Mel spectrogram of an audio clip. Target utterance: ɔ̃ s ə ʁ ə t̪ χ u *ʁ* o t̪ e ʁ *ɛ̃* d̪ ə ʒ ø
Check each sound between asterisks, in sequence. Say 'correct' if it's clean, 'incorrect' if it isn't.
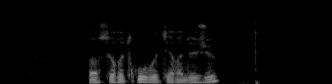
incorrect: v, correct

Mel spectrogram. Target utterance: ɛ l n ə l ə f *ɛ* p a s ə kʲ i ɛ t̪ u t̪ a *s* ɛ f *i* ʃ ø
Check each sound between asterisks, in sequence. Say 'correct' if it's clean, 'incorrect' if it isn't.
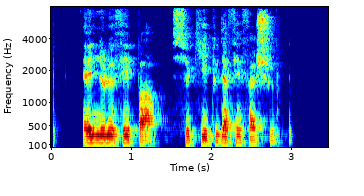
correct, incorrect: f, incorrect: a

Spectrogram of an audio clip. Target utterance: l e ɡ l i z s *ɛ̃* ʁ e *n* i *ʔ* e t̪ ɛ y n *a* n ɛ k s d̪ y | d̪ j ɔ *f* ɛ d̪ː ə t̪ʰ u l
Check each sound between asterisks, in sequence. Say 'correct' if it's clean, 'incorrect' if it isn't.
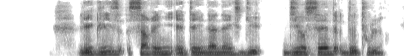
correct, incorrect: m, correct, correct, incorrect: s

